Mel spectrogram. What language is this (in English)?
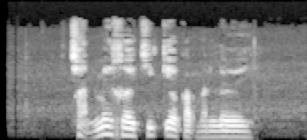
Thai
